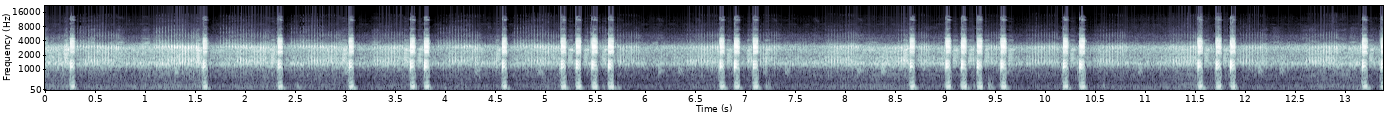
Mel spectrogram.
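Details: Tiny frog singing at night with short percussive clicks, alone or in rapid bursts of up to four, repeated irregularly over a steady buzzing chorus of night callers.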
